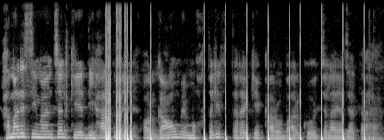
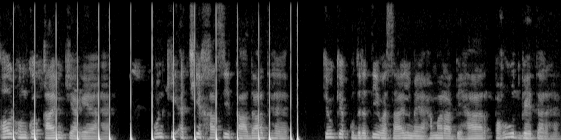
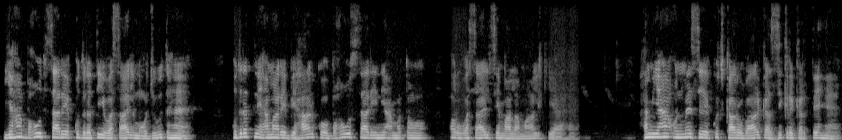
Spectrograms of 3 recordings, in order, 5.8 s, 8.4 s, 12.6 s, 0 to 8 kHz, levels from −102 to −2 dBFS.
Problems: constant background noise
